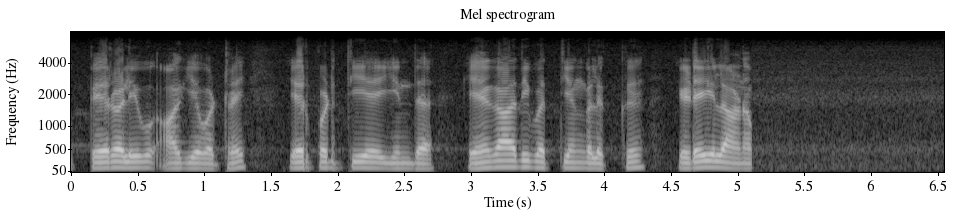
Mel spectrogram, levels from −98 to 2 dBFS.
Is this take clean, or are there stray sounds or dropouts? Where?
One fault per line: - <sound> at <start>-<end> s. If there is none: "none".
none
